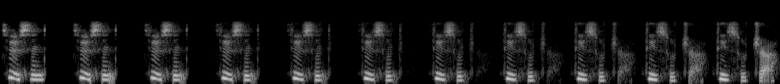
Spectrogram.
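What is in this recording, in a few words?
Proto-Indo-European tuh2sont to Croatian tisuca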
